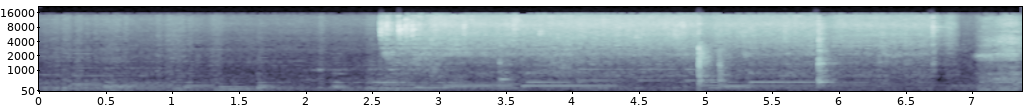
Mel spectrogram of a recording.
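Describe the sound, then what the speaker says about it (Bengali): Boondi dropped into hot oil for homemade chanachur, a quiet hiss that suddenly swells into a loud, steady crackling sizzle, with a few sharp clinks of a utensil against the pan. "আবার ওই একই সেম পদ্ধতিতে আমি বোঁদেগুলোকে ফেলবো।"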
